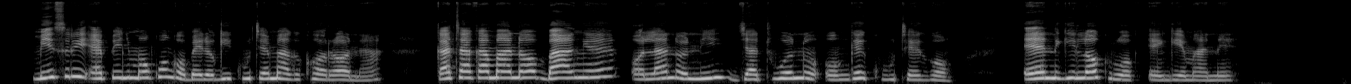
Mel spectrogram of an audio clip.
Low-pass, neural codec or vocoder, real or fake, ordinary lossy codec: 19.8 kHz; vocoder, 48 kHz, 128 mel bands, Vocos; fake; none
